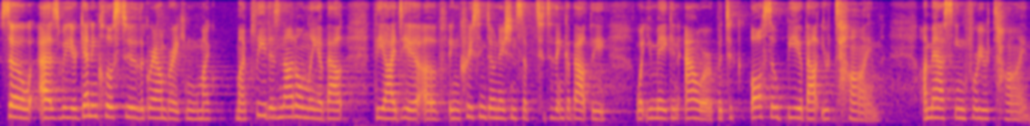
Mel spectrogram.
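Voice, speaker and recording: A woman speaks in a flat, monotone way with an American accent over noticeable background noise. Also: fairly high pitch for a woman, moderate pace. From US, Philadelphia. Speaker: diocesan fundraising manager. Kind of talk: appeal speech to church congregation.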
